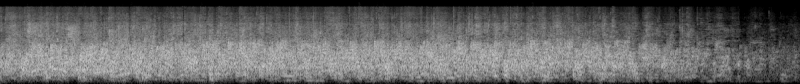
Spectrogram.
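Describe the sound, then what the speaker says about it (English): A large audience at an awards night applauds the thirty nominees with dense, loud, sustained clapping that holds steady for several seconds before thinning and fading out at the end. "Could I please have a round of applause for every single one of them?"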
